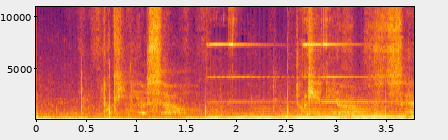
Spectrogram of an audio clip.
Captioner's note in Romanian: șoaptă: uită-te în tine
